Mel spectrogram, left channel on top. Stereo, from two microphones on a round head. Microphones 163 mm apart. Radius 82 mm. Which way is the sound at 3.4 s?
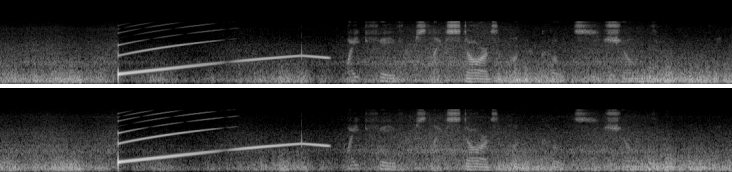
25° left (ahead or behind).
